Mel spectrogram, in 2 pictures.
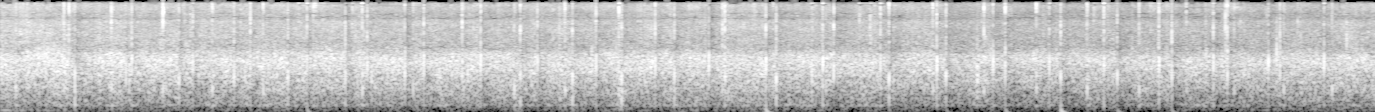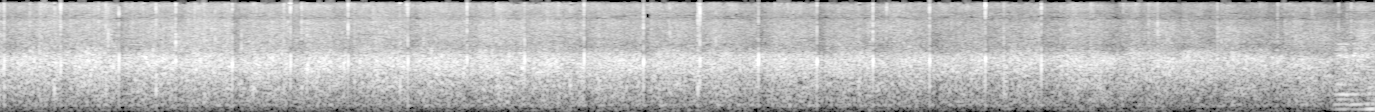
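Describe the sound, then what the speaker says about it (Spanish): Sustained, full applause in a hall for senators at a commemoration of the detained and disappeared at Sala Zitarrosa, a thick steady wash of many hands clapping that barely fades. "Les pido nuevamente un aplauso para nuestros senadores."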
